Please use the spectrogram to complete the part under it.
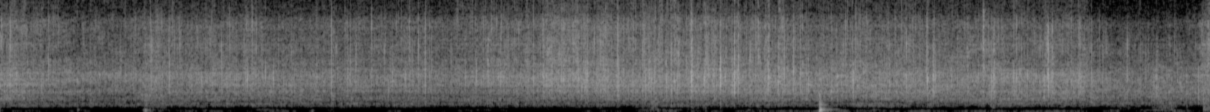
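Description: Grated boiled egg fries with onion masala in a pan for egg bhurji, giving a steady soft sizzle with occasional clicks of stirring.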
